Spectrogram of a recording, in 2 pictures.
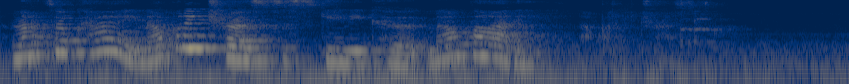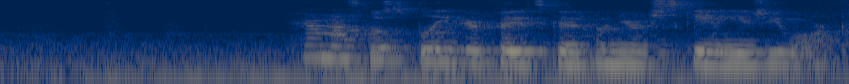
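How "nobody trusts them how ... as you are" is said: fast conspiratorial whisper. Real, not acted. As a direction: lean in and whisper the joke. Whispered joke about skinny cooks.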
